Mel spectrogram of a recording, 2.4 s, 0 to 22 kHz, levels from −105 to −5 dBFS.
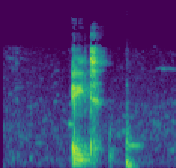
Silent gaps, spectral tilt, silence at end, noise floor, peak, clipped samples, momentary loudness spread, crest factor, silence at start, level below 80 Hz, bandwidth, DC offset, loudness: none; -2.5 dB/octave; 0.55 s; -65 dBFS; -2 dBFS; under 0.1%; 18 LU; 24 dB; 0.9 s; -50 dBFS; 12 kHz; under 0.1%; -18 LUFS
